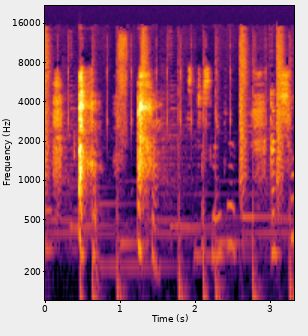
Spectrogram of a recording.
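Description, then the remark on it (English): A voice imitates a fit of asthmatic coughing: a rapid string of harsh, raspy coughs, fairly loud, with strained wheezy breaths between them and no talking. “And then you see them just they just keep coughing.”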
